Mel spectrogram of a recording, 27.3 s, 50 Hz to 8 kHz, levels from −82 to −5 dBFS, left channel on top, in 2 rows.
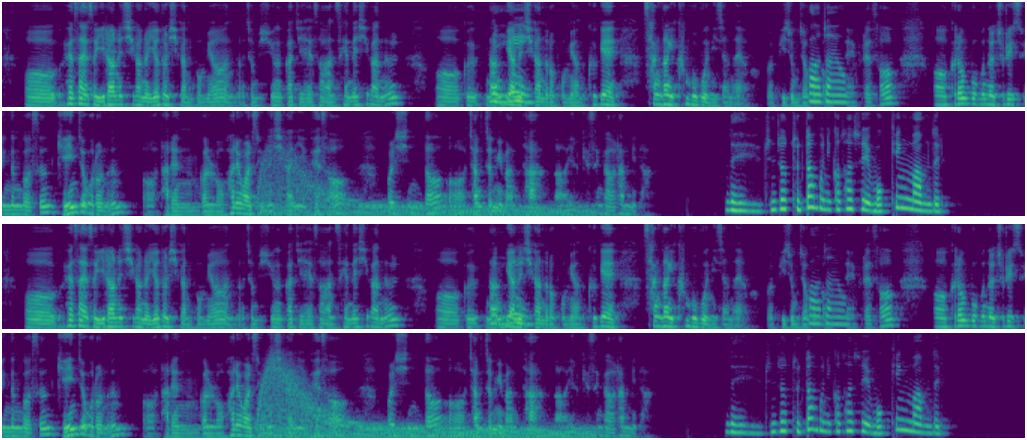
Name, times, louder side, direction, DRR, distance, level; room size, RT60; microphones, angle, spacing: voice 1, 0.3-9.9 10.2-10.9 11.2-22.3, equal, 5° left, 1.0 m, -33 dB
voice 2, 6.5-7.1 10.8-11.4 23.3-26.2, left 4 dB, 55° left, 0.6 m, -30 dB
sound 1, 17.0-21.7, right 3 dB, 65° right, 0.6 m, -37 dB
13.5 x 7.4 x 9.3 m
head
